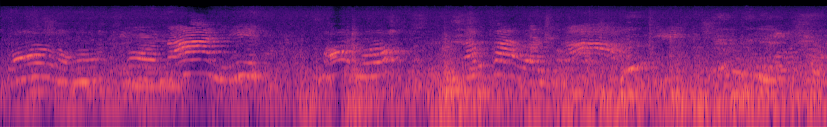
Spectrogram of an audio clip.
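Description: Children's voices calling out and chattering, high and rising and falling in pitch, over the murmur of other people talking.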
